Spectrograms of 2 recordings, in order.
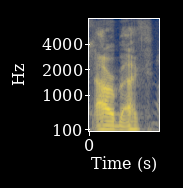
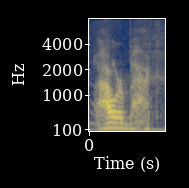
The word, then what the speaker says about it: Auerbach: And then the other one is Red, and I always pronounce his name wrong, so help me out here. Arbach? – Auerbach. – Auerbach.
